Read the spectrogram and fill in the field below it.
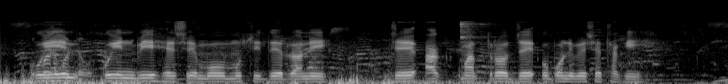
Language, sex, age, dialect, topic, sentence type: Bengali, male, <18, Rajbangshi, agriculture, statement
